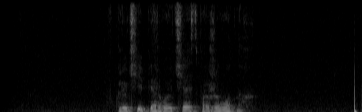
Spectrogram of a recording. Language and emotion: Russian, neutral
